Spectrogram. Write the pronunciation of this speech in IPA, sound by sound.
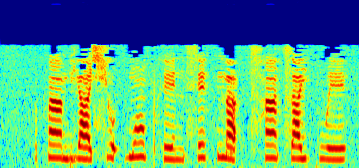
pã˧bja˨˩ɕo˦ʔ bɔ̃˥˧pʰe˨˩nse˦k̚n̪a˨ʔ t͡sʰã˥˧t͡sa˦jkwe˧

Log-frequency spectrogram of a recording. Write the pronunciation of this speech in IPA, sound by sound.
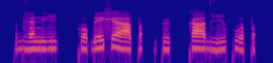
dʱɛnjiː kːoɓexʲaːp | pʉkːaː dʱiːkʷɜp

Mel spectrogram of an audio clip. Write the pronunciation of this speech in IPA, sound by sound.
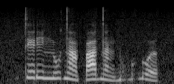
te˦ɾi˧ nu˦dã˨pa˦ dã˨ɡ͡bu˧ɡʷɨ˦ɡʷə˨

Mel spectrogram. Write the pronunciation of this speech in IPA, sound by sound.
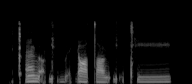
kʼæ̃ɳɑ̰ ɠḭbɛ̰ ɠɑ t̪ɑːɳɠḭ tʼiː

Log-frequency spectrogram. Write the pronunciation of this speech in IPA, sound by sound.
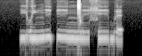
jujŋiʔiː ŋ͡ǀiːɬiːbɛ

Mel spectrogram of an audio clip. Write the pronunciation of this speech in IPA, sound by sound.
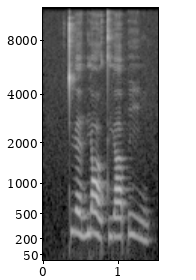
t̪ɥɛ˥˧n̪jɑ˥˩ʊ̯ t̪jä˥pi˥˩ŋ

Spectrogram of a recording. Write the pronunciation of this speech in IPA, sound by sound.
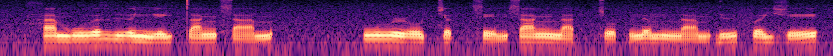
ha˧mwu˧˥ə̯ɣɨ˧ə̯ ɲe˧˥jt̪a˧˥ŋsa˨˩˦m | wu˧ɹo˨˩ cə˨˩k̚se˨˩˨msa˧ŋ na˨˩t̚co˨˩k̚nə˧mna˨˩m ɗɨ˧˥fə˧jɣe˧˥

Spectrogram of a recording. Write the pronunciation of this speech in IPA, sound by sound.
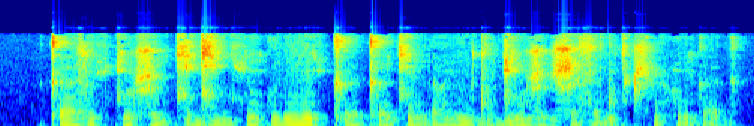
kʼɜzuçt͡ɕũ ʂʊʎt͡ɕɘ d͡ʑiʎçũkuʎ mũç kʼɘ kʼət͡ɕə̃ rʌ nudu d͡ʑũʐʊʎʂə zədə̃ct͡ʃʰə̃ hũkɜɡ

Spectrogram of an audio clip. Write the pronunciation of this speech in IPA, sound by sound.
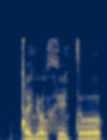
ǃɛlʲɔlxelʲ tɤ

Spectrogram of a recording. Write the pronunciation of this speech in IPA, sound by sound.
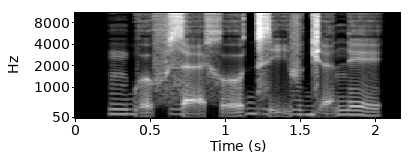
mbo̰f zæ̰xo̰ d͡zḭvɡʲæ̰ne

